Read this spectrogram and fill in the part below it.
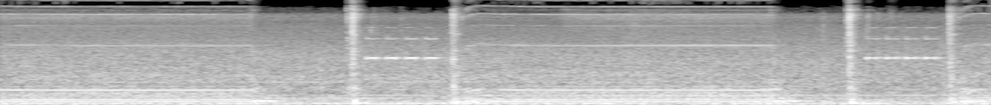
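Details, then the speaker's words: Honda Civic EG hatchback fuel pump priming with key on after reinstalling the pump to fix fuel starvation at the track; steady low electric hum with faint even whine, pausing and restarting, no leaks, sounds healthy. "I don't know if you can see the pump back there. Sounds nice and healthy."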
